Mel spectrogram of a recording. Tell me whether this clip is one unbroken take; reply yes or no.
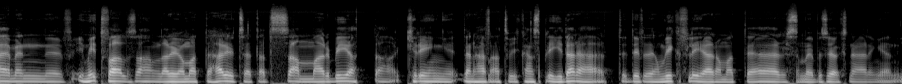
no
